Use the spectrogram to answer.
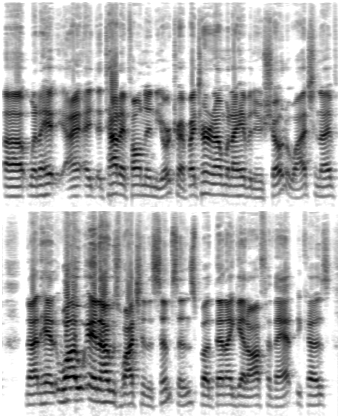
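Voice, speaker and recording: A man co-hosting a podcast in casual, opinionated chat, animated and emphatic, often repeating his phrases. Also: medium pitch, fast, few pauses. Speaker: podcast co-host.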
